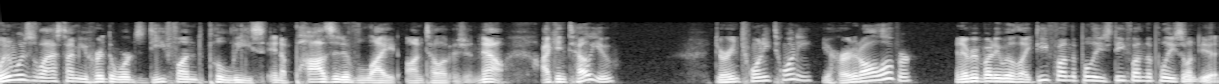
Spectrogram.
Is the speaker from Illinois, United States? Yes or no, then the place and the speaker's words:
yes; Chicago, Illinois, United States; I'm from Chicago, by the way. Guys, I lived in Chicago for a while.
